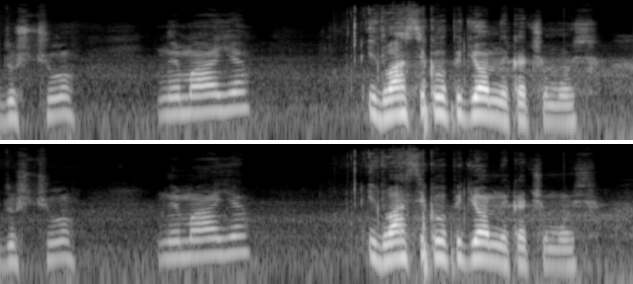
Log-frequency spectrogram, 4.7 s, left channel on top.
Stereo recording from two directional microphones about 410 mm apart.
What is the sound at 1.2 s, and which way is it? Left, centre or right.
Speech, centre.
